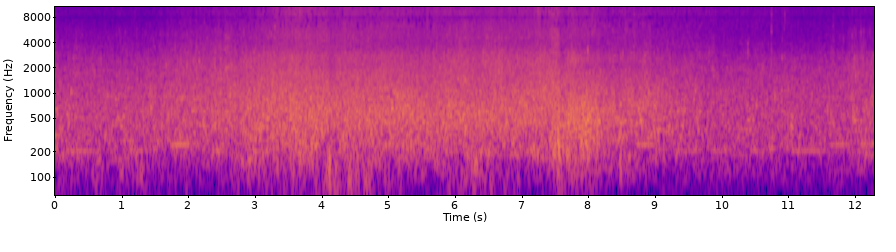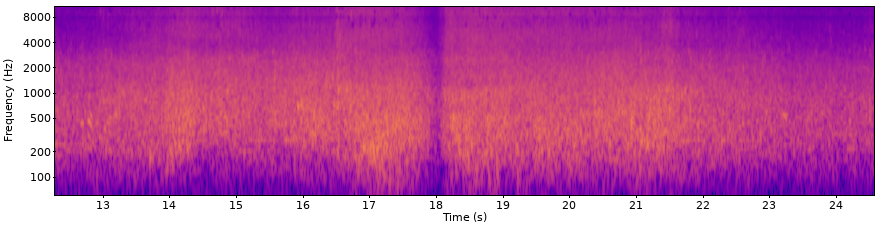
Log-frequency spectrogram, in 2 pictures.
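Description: Small waves washing over sandy shallows at the water's edge, a continuous rush of water that swells and eases every few seconds.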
